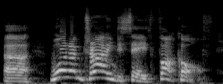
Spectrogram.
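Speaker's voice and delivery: loud halting outburst in character; blustering old nobleman. Acted. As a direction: bluster bluntly, past caring. Same old character loses patience.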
